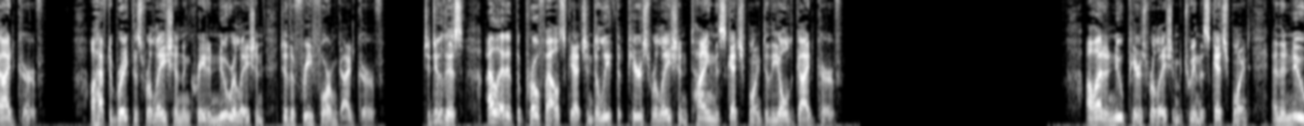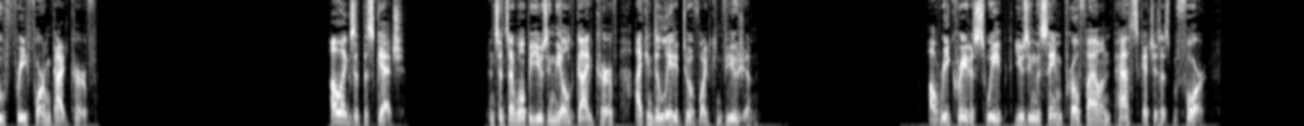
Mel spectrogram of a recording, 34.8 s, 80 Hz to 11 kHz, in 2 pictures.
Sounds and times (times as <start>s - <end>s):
Speech: 0.0s - 0.6s, 1.2s - 11.3s, 14.4s - 18.7s, 21.8s - 22.8s, 23.9s - 27.5s, 29.8s - 33.5s.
